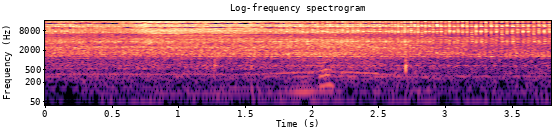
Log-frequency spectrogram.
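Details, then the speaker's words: BMW after replacing a torn PCV (crankcase ventilation) valve that was blamed for an engine screaming noise: engine drops to a smooth, even idle with no whistle or screech; normal idle. "But as you can see, the car right now is running amazing, right? No, it's good. It sounds good too, right?"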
